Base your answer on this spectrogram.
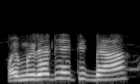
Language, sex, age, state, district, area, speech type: Odia, male, 45-60, Odisha, Nabarangpur, rural, conversation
